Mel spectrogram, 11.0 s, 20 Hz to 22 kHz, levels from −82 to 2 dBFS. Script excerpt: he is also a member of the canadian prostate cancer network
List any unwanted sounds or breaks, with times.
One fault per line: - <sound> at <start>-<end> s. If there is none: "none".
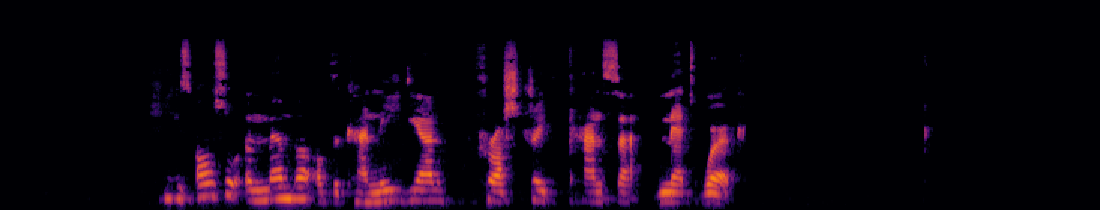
none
